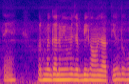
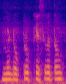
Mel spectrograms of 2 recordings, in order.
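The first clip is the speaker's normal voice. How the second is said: usual speaking voice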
